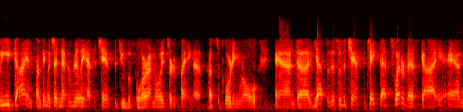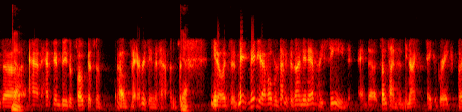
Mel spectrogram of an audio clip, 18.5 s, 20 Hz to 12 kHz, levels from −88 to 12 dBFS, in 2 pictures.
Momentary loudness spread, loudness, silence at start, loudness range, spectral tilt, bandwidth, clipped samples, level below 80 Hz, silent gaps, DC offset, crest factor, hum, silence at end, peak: 10 LU; -29 LUFS; 0 s; 3 LU; -6 dB/octave; 10.5 kHz; under 0.1%; -76 dBFS; none; under 0.1%; 24 dB; none; 0 s; -6 dBFS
